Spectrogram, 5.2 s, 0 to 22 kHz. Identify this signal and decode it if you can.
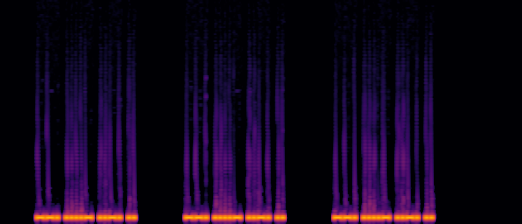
Morse code, heard as a keyed tone, about 53 wpm, 700 Hz. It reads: G4FI G4FI G4FI
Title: DXCC-100 Call Signs - 4 Characters - Repeated 3x - 50wpm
